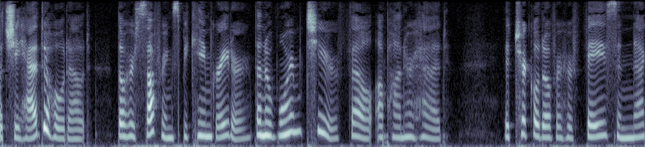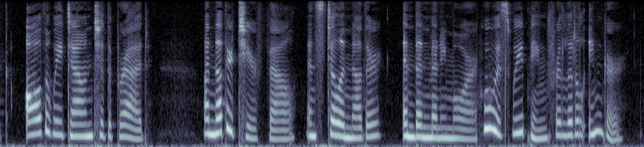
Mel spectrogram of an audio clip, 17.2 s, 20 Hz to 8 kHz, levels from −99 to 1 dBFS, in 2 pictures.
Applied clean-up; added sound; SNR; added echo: none; none; none; none.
